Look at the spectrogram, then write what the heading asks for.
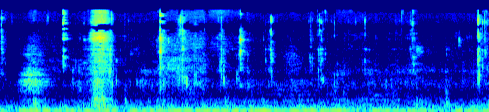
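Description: Close-up chewing of soft instant noodles, with scattered small wet clicks, over a faint steady low hum.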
